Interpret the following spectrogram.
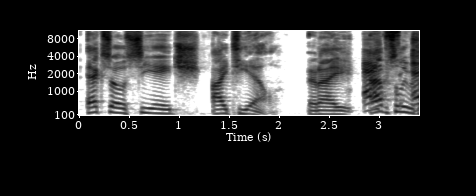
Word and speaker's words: Xochitl: And so it says it sounds like Okay. Xochitl, S-O-W, and then a dot, C-H-E-E-L, Xochitl.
